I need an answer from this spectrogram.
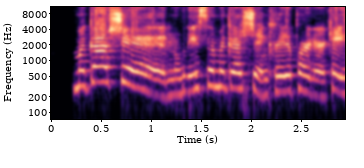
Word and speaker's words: McGushion: It's McGushion. McGushion, Lisa McGushion, creative partner.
